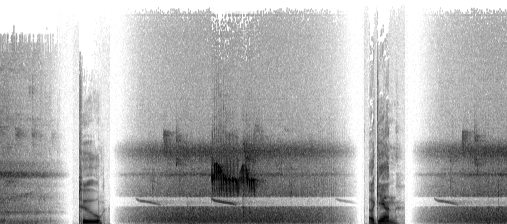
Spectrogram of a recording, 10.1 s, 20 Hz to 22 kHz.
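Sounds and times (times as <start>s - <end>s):
speech: 1.6s - 2.2s, 7.4s - 8.0s
continuous buzzing insect chorus: 2.5s - 6.9s, 8.4s - 10.1s
Ecuadorian tyrannulet high-pitched chattering trill: 4.2s - 5.3s.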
